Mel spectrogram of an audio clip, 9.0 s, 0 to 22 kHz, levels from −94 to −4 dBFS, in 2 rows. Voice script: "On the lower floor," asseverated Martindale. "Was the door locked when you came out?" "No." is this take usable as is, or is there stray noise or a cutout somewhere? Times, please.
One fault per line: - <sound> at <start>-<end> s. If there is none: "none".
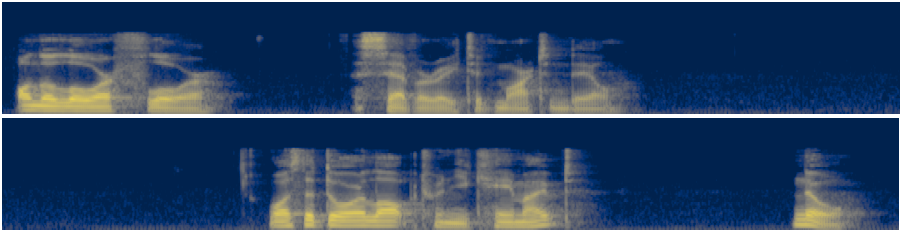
none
